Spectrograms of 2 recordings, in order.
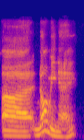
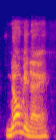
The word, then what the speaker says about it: nomine: Now, if the second to last syllable is a short vowel, then you go to the third syllable from the end for the stress. So there is nomine, or name. So the E is short, the I is short, the O is long.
